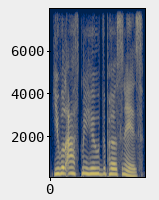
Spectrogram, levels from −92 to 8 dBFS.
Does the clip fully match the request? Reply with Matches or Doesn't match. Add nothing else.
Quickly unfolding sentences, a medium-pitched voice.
Doesn't match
